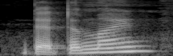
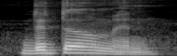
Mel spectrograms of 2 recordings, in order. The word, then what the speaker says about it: determine: Is it determine? No, it is not determine. It is determine.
